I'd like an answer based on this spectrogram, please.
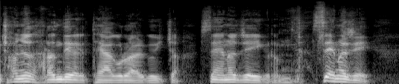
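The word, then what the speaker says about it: San Jose: 미국의 산 호세 대학교라고 있죠. 우리가 옛날에는, 스페인어 쪽으로 발음을 해서 산 호세 이렇게 발음한 거고, 여러분은 전혀 다른 대학으로 알고 있죠. 세너제이 그럽니다.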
